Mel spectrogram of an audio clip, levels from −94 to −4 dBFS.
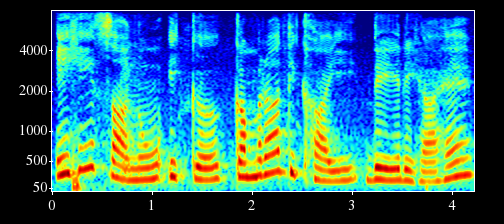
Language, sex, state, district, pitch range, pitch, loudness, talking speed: Punjabi, female, Punjab, Kapurthala, 190-265 Hz, 215 Hz, -16 LUFS, 115 wpm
